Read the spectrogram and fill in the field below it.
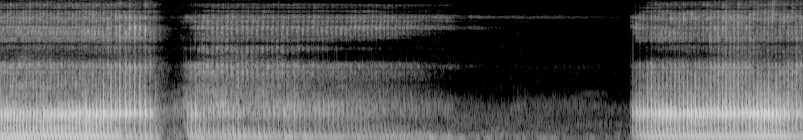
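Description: A little pig snores loudly as it goes back to sleep: a long, rasping, grunting snore that fades out, a brief quiet pause, then another deep snore starts up again.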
